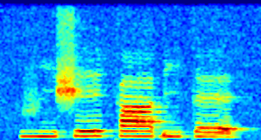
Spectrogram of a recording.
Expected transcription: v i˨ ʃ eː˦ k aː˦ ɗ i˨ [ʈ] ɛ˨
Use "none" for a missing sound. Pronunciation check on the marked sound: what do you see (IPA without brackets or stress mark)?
t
